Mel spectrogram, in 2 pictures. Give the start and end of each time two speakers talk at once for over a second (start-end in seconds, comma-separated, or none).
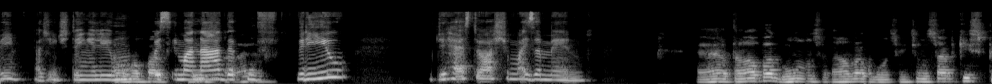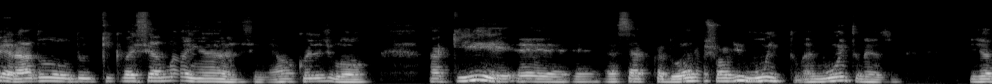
1.1-2.5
